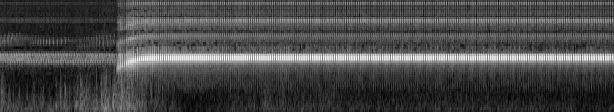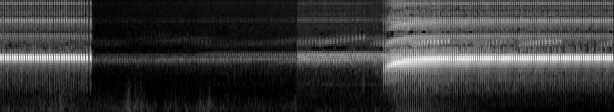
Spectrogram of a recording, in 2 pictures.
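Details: American toad, one of the most common amphibians in the area, calling from water from about April: a long steady high musical trill held for about six seconds, a pause with quieter trilling, then another loud sustained trill begins.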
